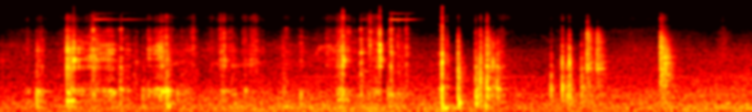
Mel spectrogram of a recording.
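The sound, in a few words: small tool dropped and falling to the floor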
